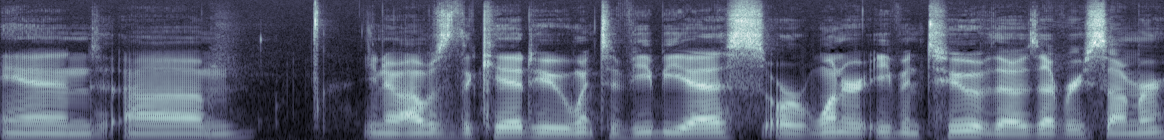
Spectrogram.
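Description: A man speaks with a Texan accent. His intonation is monotone and flat. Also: fairly low pitch for a man, moderate pace. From Texas, Houston area. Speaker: church music and worship minister. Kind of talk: casual interview.

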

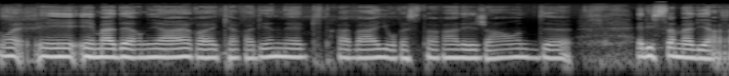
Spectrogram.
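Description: A woman's fairly low pitch and dark, mellow tone, with monotone, flat intonation, big swings in loudness and a moderate pace on a very clean recording with a silent background. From Quebec, Saguenay (Chicoutimi). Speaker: business association director. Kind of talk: interview.

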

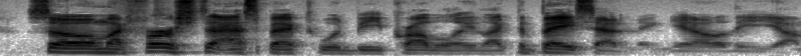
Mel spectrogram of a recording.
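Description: A man's bright, sharp tone with an American accent, at a fairly quick pace. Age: 30s. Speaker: football YouTuber. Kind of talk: casual interview chat.

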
